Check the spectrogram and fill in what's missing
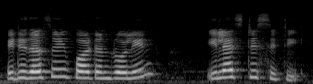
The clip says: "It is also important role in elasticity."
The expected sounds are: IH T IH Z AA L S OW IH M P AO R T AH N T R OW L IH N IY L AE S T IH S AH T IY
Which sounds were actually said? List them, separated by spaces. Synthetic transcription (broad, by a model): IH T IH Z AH S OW IH M P AO R T AH N T R OW L IH N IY L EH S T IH S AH T IY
